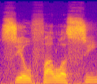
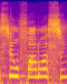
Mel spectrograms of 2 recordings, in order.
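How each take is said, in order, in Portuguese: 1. A voz é grave, de tom baixo. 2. A voz é aguda, de tom alto e fino. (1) "a minha voz é grave" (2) "a minha voz é aguda"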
